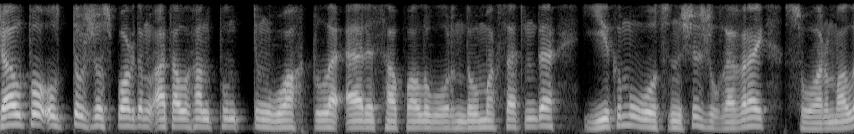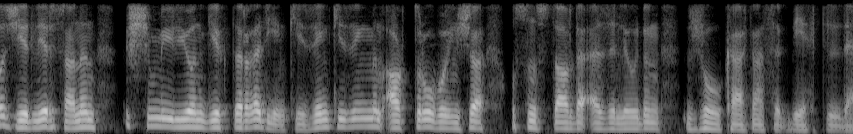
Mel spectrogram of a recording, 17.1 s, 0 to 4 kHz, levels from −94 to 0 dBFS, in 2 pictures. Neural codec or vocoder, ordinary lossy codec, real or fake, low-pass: codec, 16 kHz, 1 kbps, X-Codec, WavLM features, trained on Multilingual LibriSpeech; none; fake; 3.6 kHz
